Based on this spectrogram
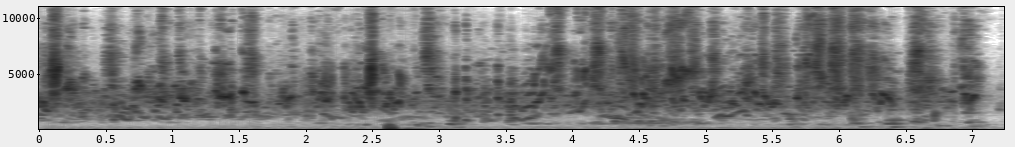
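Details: A happy budgerigar colony fills the air with continuous twittering and rasping chirps from many birds; a single low thump sounds briefly under the chatter.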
